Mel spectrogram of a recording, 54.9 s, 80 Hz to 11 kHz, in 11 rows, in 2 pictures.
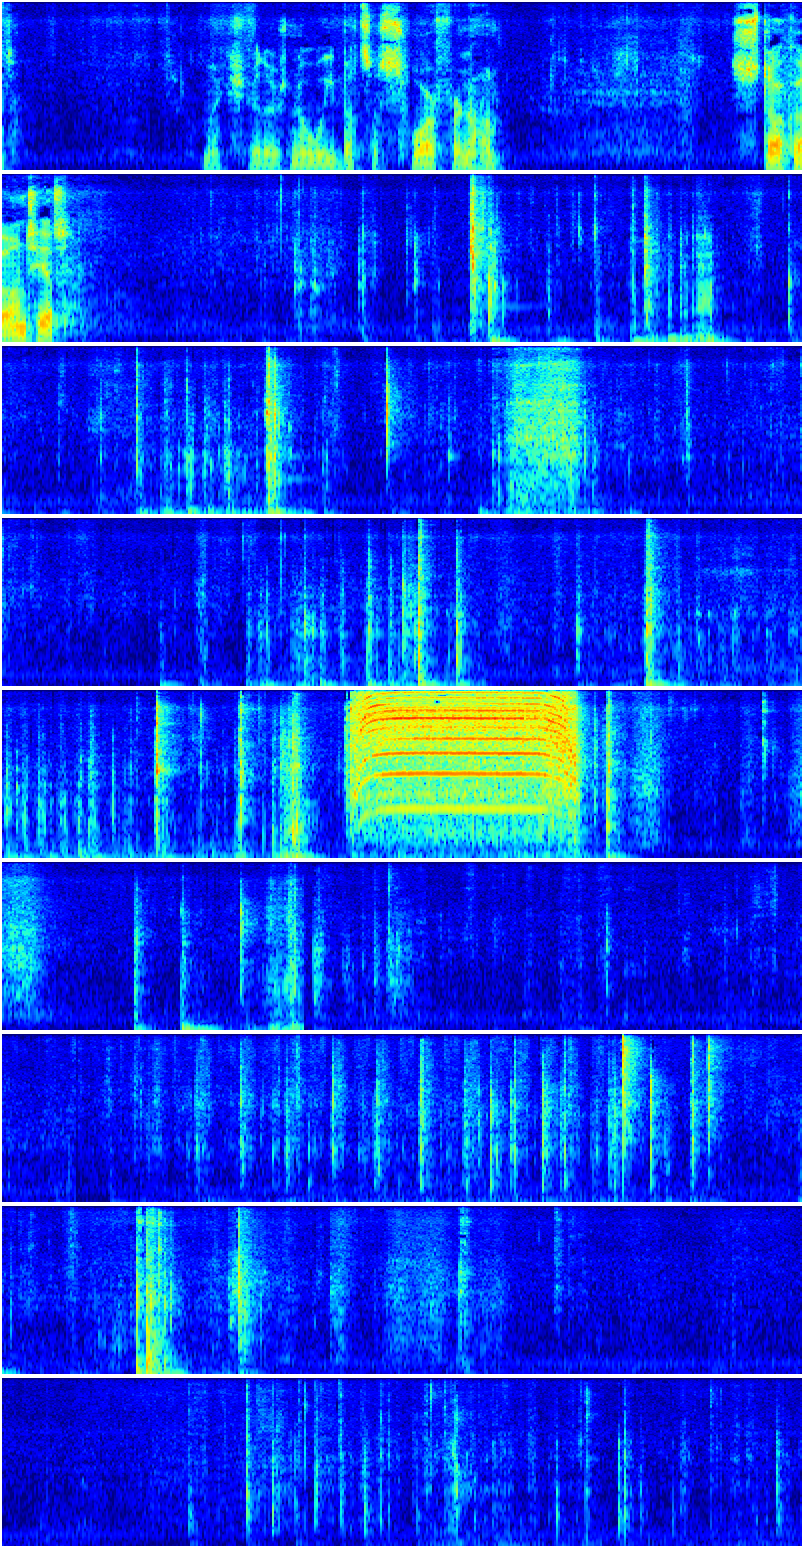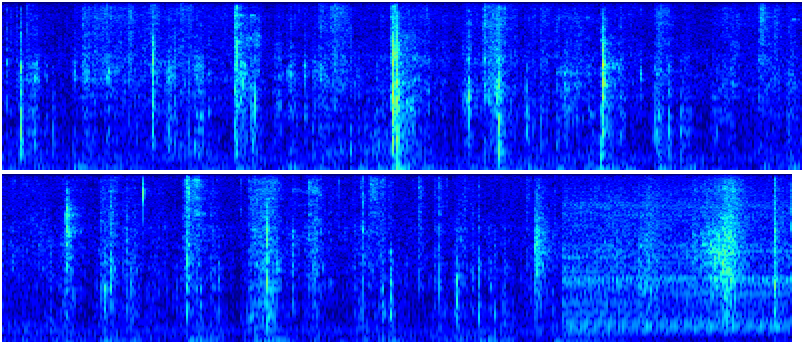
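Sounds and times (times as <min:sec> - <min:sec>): cordless drill whining: 0:22.2 - 0:23.7, 0:53.5 - 0:54.9.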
